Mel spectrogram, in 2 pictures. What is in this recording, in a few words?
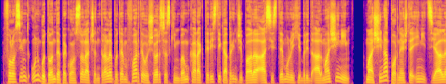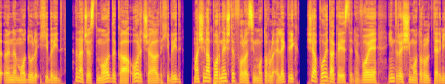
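romanian male narration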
